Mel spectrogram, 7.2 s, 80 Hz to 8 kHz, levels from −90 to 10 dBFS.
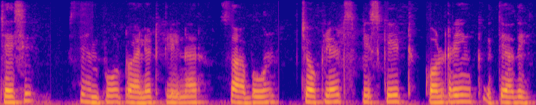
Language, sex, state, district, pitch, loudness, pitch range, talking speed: Hindi, male, Jharkhand, Ranchi, 165 Hz, -18 LUFS, 155-175 Hz, 85 wpm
